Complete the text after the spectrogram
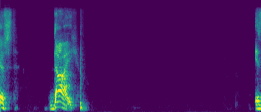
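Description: An elderly man speaks calmly into a microphone over an online call.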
